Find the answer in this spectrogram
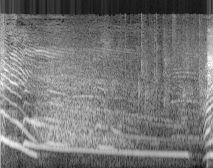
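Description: A man's voice holds one long note through a microphone, sliding slowly down in pitch for nearly four seconds and cutting off just before the end. A second voice swoops quickly downward in the first second.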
